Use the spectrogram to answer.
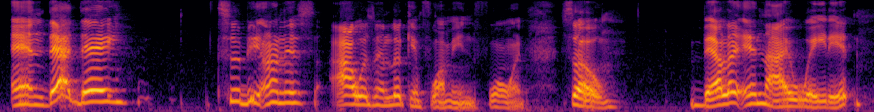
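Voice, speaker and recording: A woman's voice: on the high side, vocal fry. A woman telling a personal story casually to viewers, chatty and repeating phrases for emphasis. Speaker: vlogger.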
